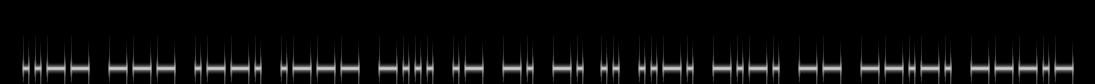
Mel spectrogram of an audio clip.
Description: Morse code (Japanese Wabun code), heard as a keyed tone, about 20 wpm, 750 Hz. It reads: ノレツヲハイタダチニヨシス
